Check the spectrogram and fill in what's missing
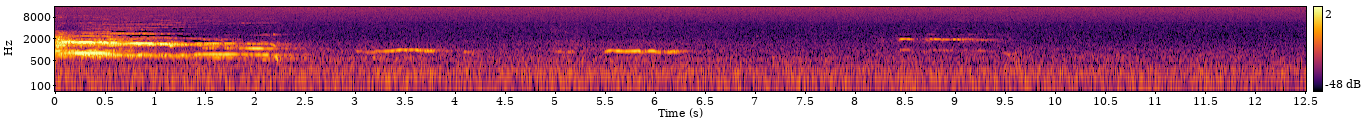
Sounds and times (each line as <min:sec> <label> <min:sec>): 0:00.0 roosters at different distance 0:11.3
0:03.0 tawny owl 0:04.3
0:05.0 tawny owl 0:06.4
